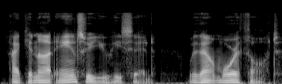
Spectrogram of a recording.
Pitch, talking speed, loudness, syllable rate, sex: 90 Hz, 190 wpm, -18 LUFS, 5.2 syllables/s, male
